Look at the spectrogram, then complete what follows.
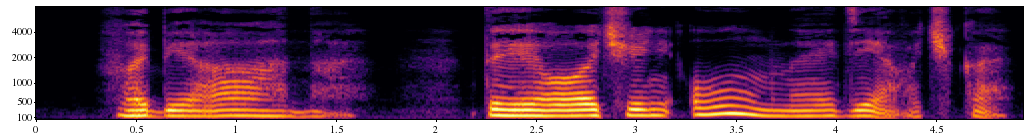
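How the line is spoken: Ingratiating, insinuating. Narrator (Russian): вкрадчиво произнес Чейз

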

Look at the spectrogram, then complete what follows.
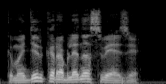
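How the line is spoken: Firm, manly tone. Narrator (Russian): мужественным тоном ответил Джон

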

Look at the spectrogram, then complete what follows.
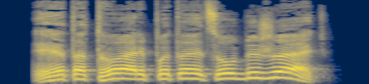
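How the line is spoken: Soldier shouting. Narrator (Russian): закричал один из бойцов

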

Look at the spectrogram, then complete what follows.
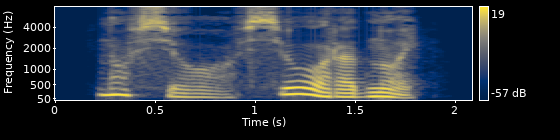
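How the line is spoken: Tender whisper in ear. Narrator (Russian): прошептала ласково на ухо

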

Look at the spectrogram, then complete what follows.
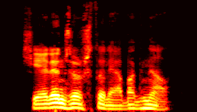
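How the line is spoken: Puzzled muttering. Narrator (Russian): пробормотал Волк, гадая

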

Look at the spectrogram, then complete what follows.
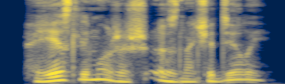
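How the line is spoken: Calm. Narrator (Russian): спокойно кивнул я

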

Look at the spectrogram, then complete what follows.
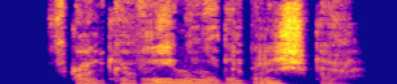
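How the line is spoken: Strange-voiced question. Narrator (Russian): спросил человек со странным голосом

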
